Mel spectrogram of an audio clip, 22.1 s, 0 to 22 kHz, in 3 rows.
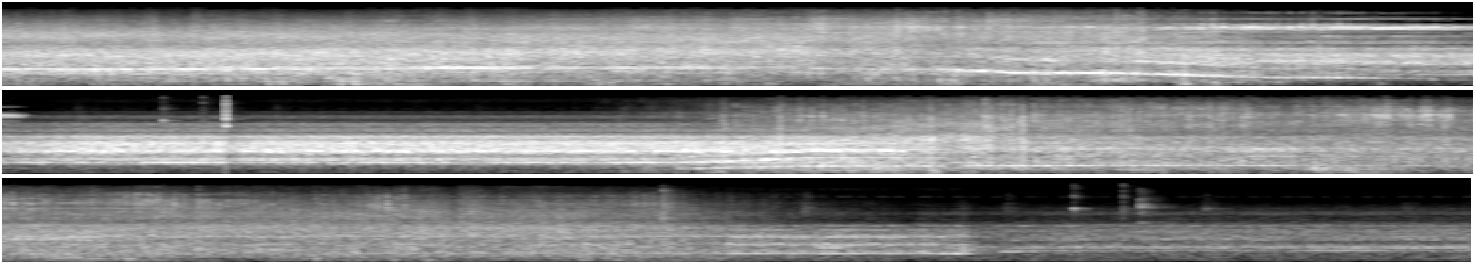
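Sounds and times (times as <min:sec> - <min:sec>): rattle of train wheels: 0:00.0 - 0:07.4, 0:10.8 - 0:20.9
model train motor whine: 0:00.0 - 0:22.0.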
